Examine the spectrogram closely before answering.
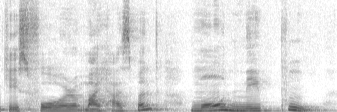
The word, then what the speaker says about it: époux: And the same case for my husband, mon époux. X is at last, that is silent, right? Let's repeat together.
